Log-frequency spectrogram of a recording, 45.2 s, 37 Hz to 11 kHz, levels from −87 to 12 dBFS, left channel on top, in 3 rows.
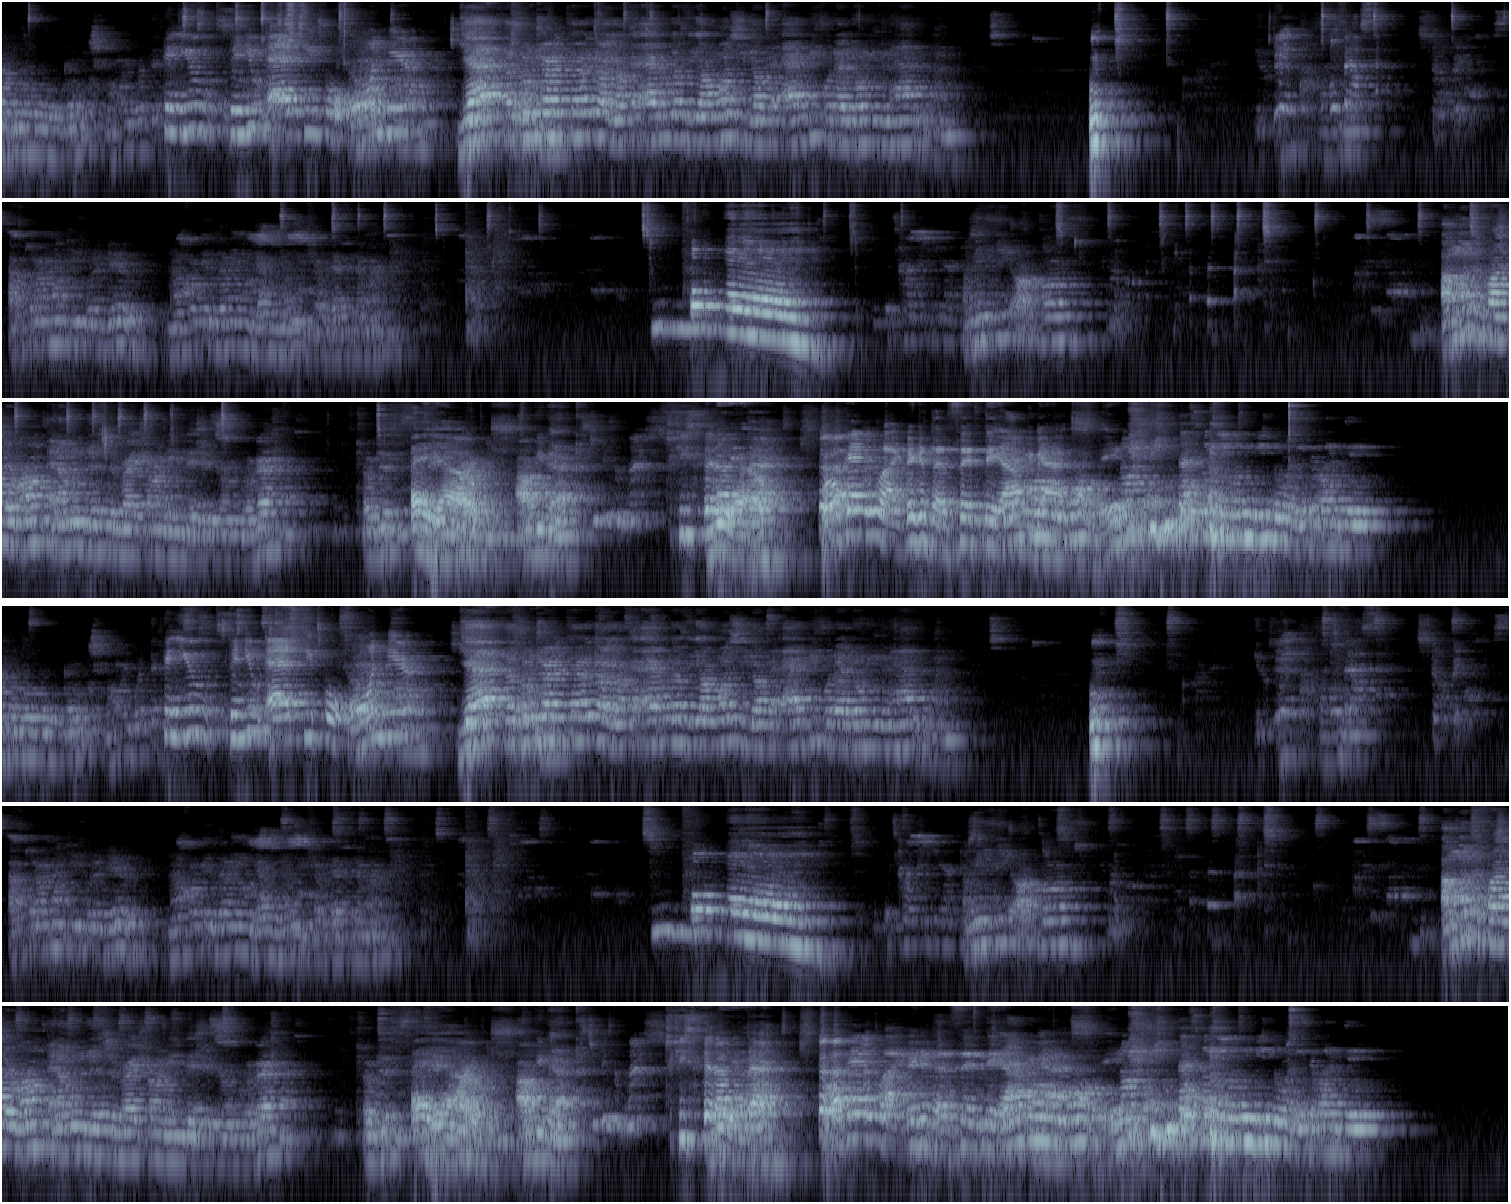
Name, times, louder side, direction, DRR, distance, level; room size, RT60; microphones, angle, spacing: voice 1, 0.0-1.0 3.5-4.2 5.1-5.5 7.3-7.4 9.9-10.0 14.9-15.2 16.8-17.0 17.5-18.1 24.1-24.3 28.9-29.0 32.3-32.4 39.9-43.8, right 1 dB, 30° right, -7 dB, 0.8 m, -31 dB
voice 2, 1.0-4.2 9.1-9.3 12.8-12.9 13.2-13.6 14.2-14.6 24.0-24.6 24.8-25.1 25.7-25.9 26.1-26.3 31.8-32.2 32.9-33.0 34.1-34.2 35.6-35.7 36.0-37.8 38.3-38.6 43.2-43.3, right 1 dB, 65° right, 1 dB, 0.5 m, -30 dB
voice 3, 4.6-9.5 13.0-13.1 15.1-16.4 16.7-18.9 19.7-20.1 21.6-22.1 24.7-25.8 29.5-32.9 33.7-34.1 34.4-35.8 41.4-42.3, equal, ahead, -7 dB, 0.9 m, -30 dB
voice 4, 10.9-11.2 12.7-12.9 13.3-13.6 21.5-21.6 22.0-23.3 27.7-27.8 34.2-34.9 37.2-37.8 38.3-41.5, left 4 dB, 80° left, 4 dB, 0.3 m, -25 dB
2.6 x 2.3 x 2.7 m, 0.89 s
head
